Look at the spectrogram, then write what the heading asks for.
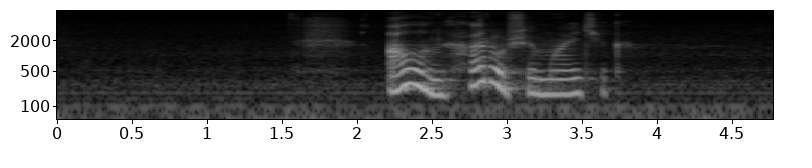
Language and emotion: Russian, neutral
